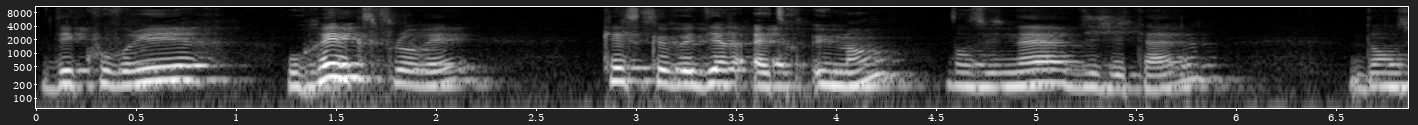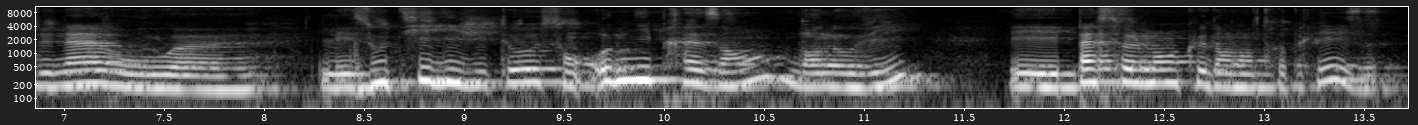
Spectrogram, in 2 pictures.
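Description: A woman's voice: mid-range voice, a little slow, warm tone, far from the mic. Woman in her forties in an echoey hall. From France. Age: 40s. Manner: thoughtful, many hesitation fillers. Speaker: conference speaker. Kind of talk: live conference talk. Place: large cinema hall, indoors. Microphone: headset mic.

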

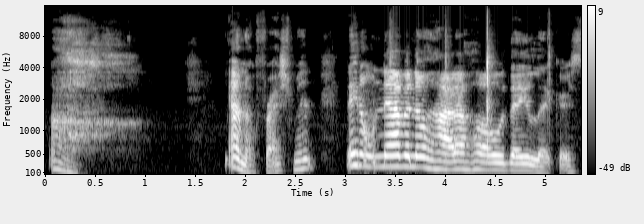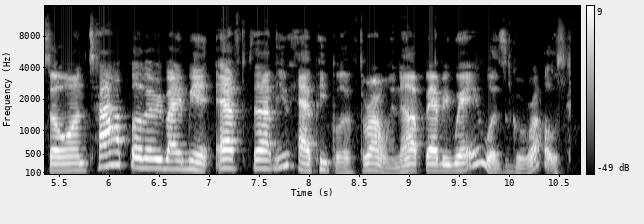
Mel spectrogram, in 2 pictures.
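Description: A young man hosting a vlog, reviewing a college party in animated, slangy storytelling with shout-outs. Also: fairly high pitch, normal speed.

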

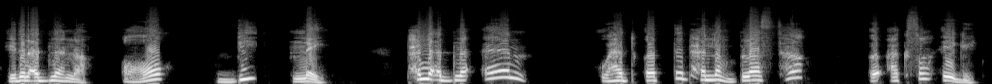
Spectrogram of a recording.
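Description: A man teaching beginner French in Arabic, repeating each French word slowly, syllable by syllable. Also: fairly high pitch, dark tone, breathy edge, no echo, muffled recording.

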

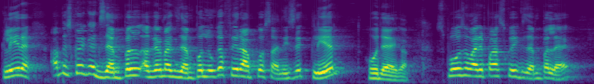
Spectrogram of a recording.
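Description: A high-pitched young man teaches a chemistry class at the board. He asks questions and answers them himself, repeating each key term slowly so it sticks. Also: lively intonation, darkish tone. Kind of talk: classroom lecture explaining on a board.

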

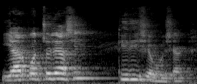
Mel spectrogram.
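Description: A man's voice: high voice, expressive, moderate pace, echoey room. A man reading a booking list aloud in a repetitive, patterned way and asking listeners to comment. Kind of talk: read-aloud list, informal narration.

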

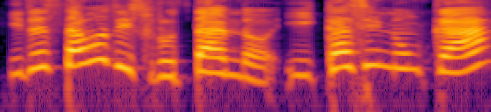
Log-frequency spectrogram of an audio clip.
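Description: A woman's voice: very high voice, fairly quick, no room sound, studio quality. A young woman, a guest telling a story and acting out what people said. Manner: animated storyteller, acts out quotes. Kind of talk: casual chat.

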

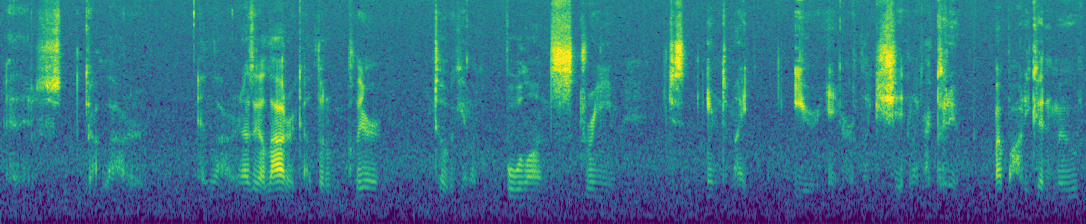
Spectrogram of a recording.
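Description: A young man telling a rambling story to camera late at night in a hushed, half-whispered voice, swearing casually. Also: deep voice, monotone, moderate pace, gravelly, low-quality recording. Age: young adult. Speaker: vlogger. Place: small bedroom at night, indoors.

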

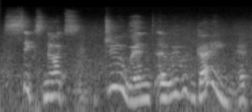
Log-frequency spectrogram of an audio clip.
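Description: A woman's voice: fairly high pitch, big pitch swings, slow pace, background noise. A woman chatting casually and teasingly on a sailing catamaran at sea, laughing often. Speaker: sailing vlogger. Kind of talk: casual chat.

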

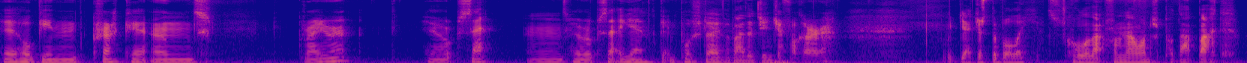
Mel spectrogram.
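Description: A young man with a bright, forceful voice shows off his handmade figures in a loose show-and-tell. He stammers, restarts and swears as he goes, and he sounds unused to talking out loud. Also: mid-range voice, flat delivery, slight background noise. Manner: halting, stammering, swears, self-conscious. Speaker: stop-motion creator showing his figures.

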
